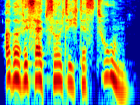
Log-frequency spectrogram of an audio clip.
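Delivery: wondering. A narrator's reading. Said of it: "wunderte sie sich".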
